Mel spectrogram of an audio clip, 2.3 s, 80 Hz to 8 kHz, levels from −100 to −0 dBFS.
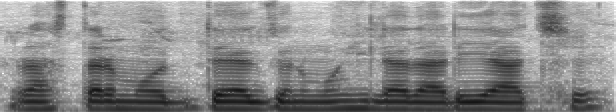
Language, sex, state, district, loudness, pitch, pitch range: Bengali, male, West Bengal, Cooch Behar, -16 LUFS, 140 Hz, 135-140 Hz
